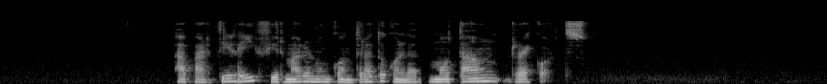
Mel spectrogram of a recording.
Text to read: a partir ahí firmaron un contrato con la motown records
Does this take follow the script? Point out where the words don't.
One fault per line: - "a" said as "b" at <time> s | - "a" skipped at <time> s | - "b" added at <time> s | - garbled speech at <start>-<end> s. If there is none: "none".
none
